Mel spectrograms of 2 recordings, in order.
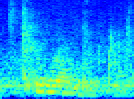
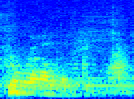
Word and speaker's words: chirality: chirality or chirality. So if I pronounce it with CH with a ch tonight, you'll understand, because I keep wanting to do that.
